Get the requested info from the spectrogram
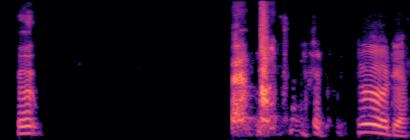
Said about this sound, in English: So I'm going to sneeze. I've got a bit of a cold. Excuse me. One sec.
